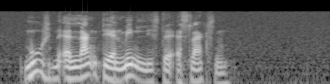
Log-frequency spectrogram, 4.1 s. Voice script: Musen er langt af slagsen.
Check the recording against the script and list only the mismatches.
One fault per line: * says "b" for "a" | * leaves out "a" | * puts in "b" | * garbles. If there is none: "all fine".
* puts in "det almindeligste"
